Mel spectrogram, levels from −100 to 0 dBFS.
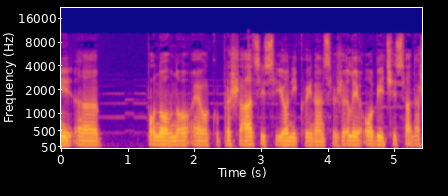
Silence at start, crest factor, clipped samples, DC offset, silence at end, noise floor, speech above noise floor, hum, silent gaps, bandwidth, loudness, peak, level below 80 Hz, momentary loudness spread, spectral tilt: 0 s; 18 dB; under 0.1%; under 0.1%; 0 s; -53 dBFS; 35 dB; none; none; 11 kHz; -18 LUFS; 0 dBFS; -60 dBFS; 7 LU; -5 dB/octave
